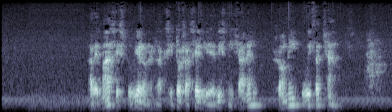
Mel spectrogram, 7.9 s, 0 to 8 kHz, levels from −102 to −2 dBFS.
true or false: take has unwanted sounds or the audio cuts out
false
